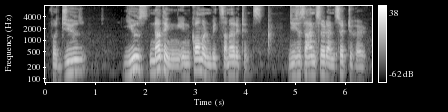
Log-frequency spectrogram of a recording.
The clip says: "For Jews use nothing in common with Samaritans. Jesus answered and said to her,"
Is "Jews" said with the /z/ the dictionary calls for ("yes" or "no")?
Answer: no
